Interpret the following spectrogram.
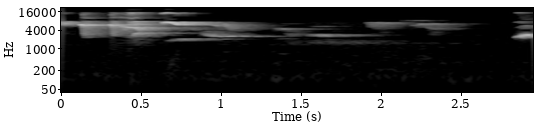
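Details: Orange-headed thrush singing a dense burst of high, sharp whistled and chattering notes for about a second, then scattered softer whistles and a brief pause before a loud note returns at the end.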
